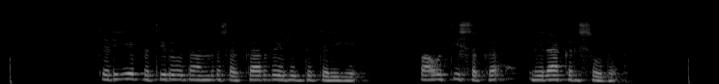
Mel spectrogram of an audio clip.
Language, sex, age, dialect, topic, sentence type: Kannada, female, 51-55, Dharwad Kannada, banking, statement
